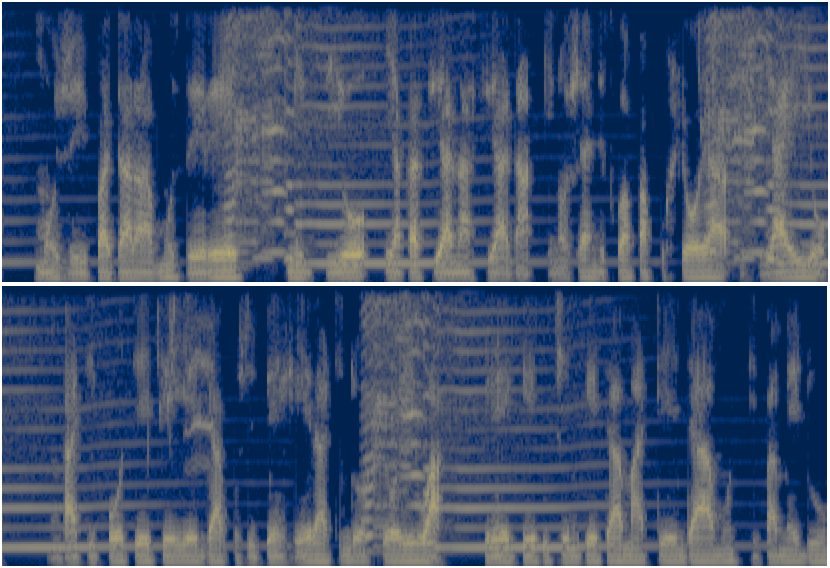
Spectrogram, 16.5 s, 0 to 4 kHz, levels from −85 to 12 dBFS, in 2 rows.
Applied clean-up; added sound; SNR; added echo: none; Bird + Harmonica; 9 dB; none.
